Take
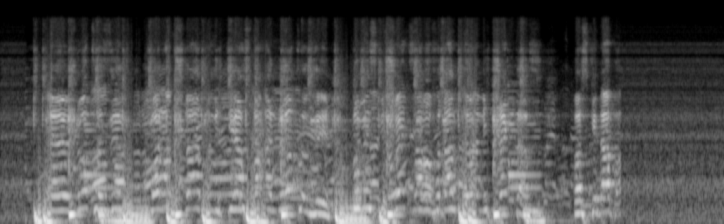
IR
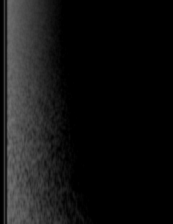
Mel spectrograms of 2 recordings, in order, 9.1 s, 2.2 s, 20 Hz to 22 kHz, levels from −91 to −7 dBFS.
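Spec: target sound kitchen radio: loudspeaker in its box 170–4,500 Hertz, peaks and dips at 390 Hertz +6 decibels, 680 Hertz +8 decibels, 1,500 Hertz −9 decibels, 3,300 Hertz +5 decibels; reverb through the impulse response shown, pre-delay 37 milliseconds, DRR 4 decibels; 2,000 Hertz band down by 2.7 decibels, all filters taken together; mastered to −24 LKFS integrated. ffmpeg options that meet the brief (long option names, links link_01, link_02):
-filter_complex "[0:a]equalizer=frequency=2000:width_type=o:gain=-3.5,asplit=2[link_01][link_02];[1:a]atrim=start_sample=2205,adelay=37[link_03];[link_02][link_03]afir=irnorm=-1:irlink=0,volume=-7.5dB[link_04];[link_01][link_04]amix=inputs=2:normalize=0,highpass=170,equalizer=frequency=390:width_type=q:width=4:gain=6,equalizer=frequency=680:width_type=q:width=4:gain=8,equalizer=frequency=1500:width_type=q:width=4:gain=-9,equalizer=frequency=3300:width_type=q:width=4:gain=5,lowpass=frequency=4500:width=0.5412,lowpass=frequency=4500:width=1.3066,volume=-1dB"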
